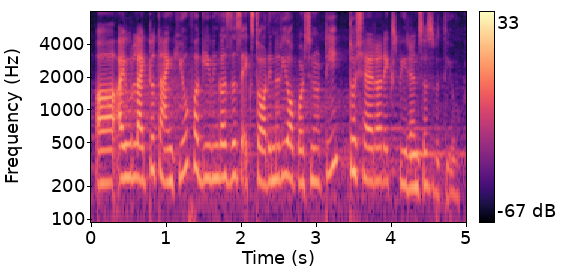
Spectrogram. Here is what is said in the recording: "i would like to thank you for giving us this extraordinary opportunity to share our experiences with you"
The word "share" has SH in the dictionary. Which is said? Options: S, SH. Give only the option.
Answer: SH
